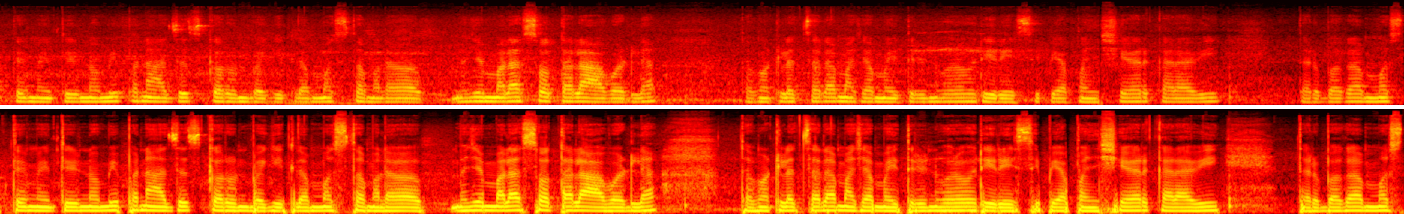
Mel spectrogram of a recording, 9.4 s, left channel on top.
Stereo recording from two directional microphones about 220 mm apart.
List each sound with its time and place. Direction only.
0.1 s a woman's voice: 45° right (ahead or behind)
